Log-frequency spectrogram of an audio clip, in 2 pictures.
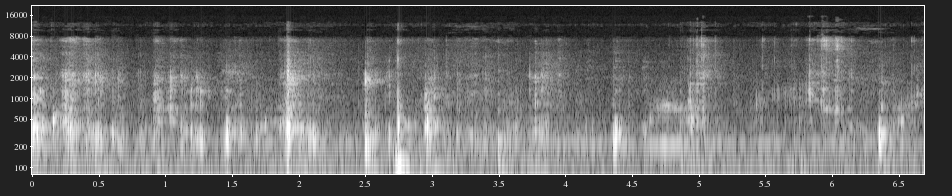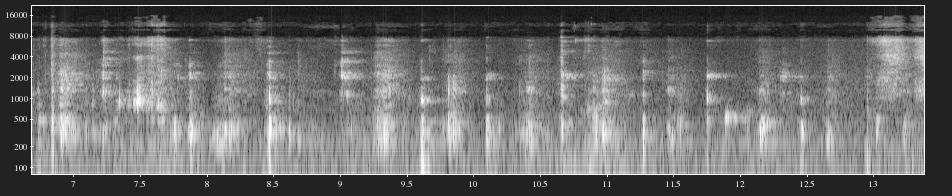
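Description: Faint, close-miked chewing of a mouthful of cheese bagel with raspberry jam: soft, irregular wet mouth clicks and smacks.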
